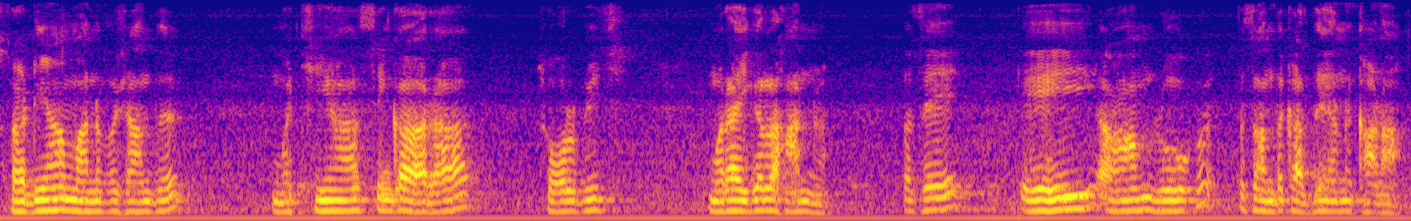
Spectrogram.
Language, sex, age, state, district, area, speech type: Punjabi, male, 60+, Punjab, Mohali, urban, spontaneous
